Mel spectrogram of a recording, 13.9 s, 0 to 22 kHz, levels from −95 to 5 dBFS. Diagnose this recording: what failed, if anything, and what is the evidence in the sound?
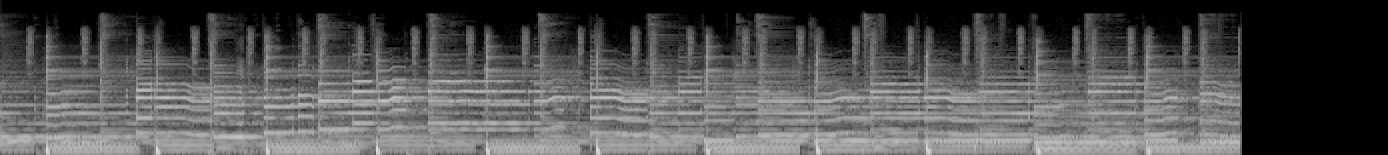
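The recording has a cut-off end, a failure at the buffer or storage stage. At 12.39 s the sound stops mid-event. There is no fade and no natural decay. The level falls straight to digital silence, which runs for about 1.5 s to the end of the file. The mechanism is simple. The final buffers of audio were never written to the file, so the capture stops at 12.39 s and the remaining time holds only silence.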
